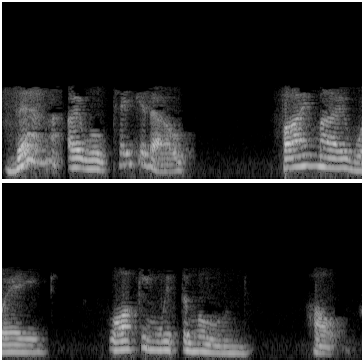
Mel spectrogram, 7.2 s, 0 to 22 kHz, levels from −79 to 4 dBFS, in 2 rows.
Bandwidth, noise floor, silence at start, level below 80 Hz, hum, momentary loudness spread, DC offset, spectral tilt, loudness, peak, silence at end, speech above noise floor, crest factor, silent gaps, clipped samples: 3.8 kHz; -66 dBFS; 0.05 s; -60 dBFS; none; 11 LU; under 0.1%; -11.5 dB/octave; -25 LUFS; -6 dBFS; 0.2 s; 42 dB; 20 dB; none; under 0.1%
